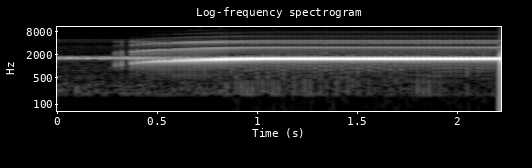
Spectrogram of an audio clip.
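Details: American toad captured through a parabolic microphone, giving a sustained, even-pitched trill that starts soft and builds to full strength within a second, with another toad's trill fading just before.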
